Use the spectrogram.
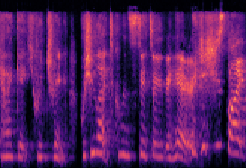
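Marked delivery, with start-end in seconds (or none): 0.0-2.5 theatrical, pitched-up stage whisper. Retelling a scene from a film, speaker imitates a man whispering to a woman. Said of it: "like whispering behavior".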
